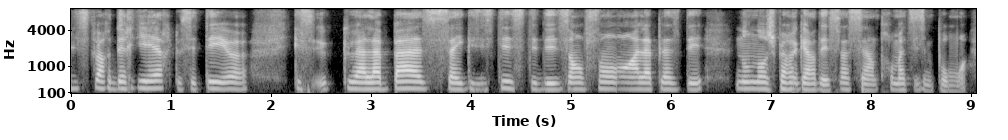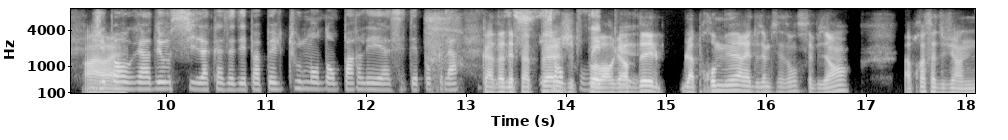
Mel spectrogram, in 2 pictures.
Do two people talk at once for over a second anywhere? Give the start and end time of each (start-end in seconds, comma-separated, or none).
13.2-14.8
